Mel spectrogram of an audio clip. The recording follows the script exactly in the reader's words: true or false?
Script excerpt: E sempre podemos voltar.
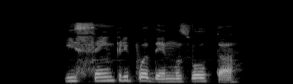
true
